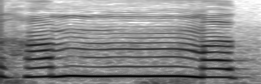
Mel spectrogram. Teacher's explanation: मीम मुशद्दद है, यहाँ पे गुन्ना करेंगे, नाक में आवाज़ लेकर जाएंगे।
